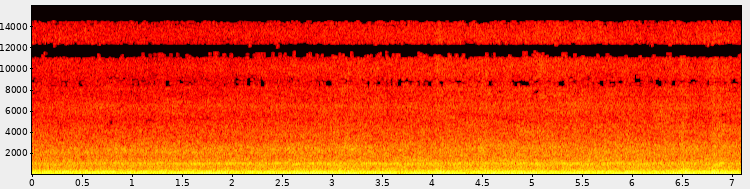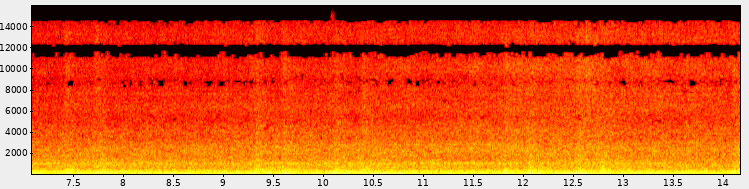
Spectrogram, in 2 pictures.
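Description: Electric commuter train pulling out of the station, its motors and wheels running with a steady low hum and a faint even whine, growing slightly louder as it picks up speed.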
